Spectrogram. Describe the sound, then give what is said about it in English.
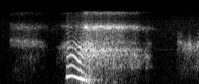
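A person breathes during a pause, with a short breath, a longer wheezy, slightly voiced exhale, then another breath starting. The breaths are moderately loud and heard alone. “So we'll just breathe for a second here while you consider.”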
